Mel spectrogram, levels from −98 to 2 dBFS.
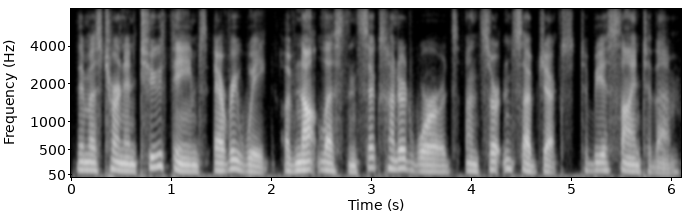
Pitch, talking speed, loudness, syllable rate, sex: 125 Hz, 225 wpm, -22 LUFS, 5.4 syllables/s, female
